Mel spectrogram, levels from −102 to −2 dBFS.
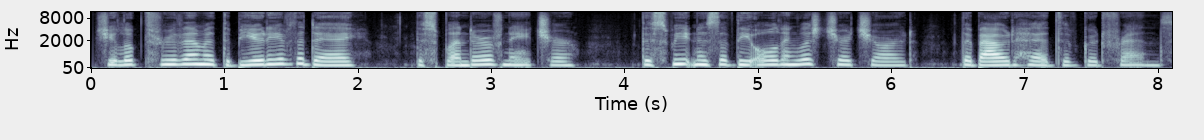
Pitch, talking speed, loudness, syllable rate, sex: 235 Hz, 200 wpm, -17 LUFS, 5.2 syllables/s, female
